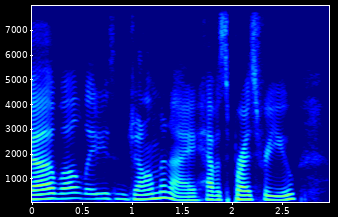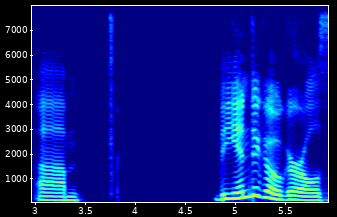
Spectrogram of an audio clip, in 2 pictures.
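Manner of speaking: mock bone-dry, deadpan announcer voice. Retelling a comedian's stage bit: imitating a deadpan comedian. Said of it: "she is so deadpan".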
